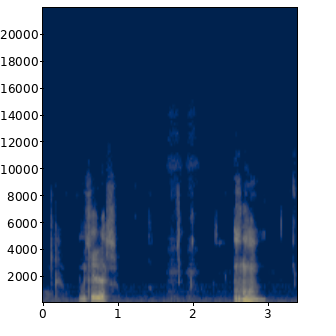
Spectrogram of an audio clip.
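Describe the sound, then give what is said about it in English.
Nachos are chewed with a faint, crunchy munching between two short, loud vocal bursts. “Excuse me. These are some horrible nachos, but they still good.”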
